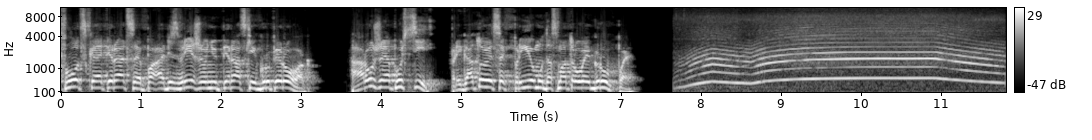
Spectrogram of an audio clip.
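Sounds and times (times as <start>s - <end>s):
speech: 0.1s - 7.3s
siren wailing during a naval operation against pirates: 7.7s - 11.8s.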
